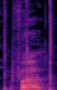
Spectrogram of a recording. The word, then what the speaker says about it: pho: Pho? – It's got my heart, yeah. Some people might pronounce it as pho, but it's pronounced pho.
